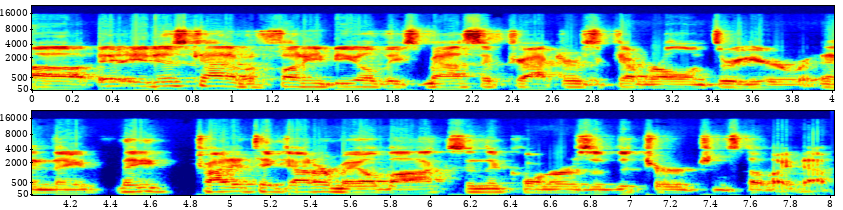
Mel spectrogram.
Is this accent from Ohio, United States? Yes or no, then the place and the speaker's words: yes; Leroy, Ohio, United States; I grew up in Leroy, Ohio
